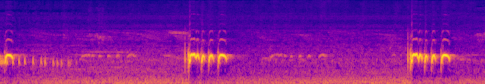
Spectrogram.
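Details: Local zebra dove played as a lure to set other birds singing: soft cooing phrases, each a quick burst of four or five rolling coos near one pitch, repeated about every two and a half seconds with quieter echoing coos between.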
